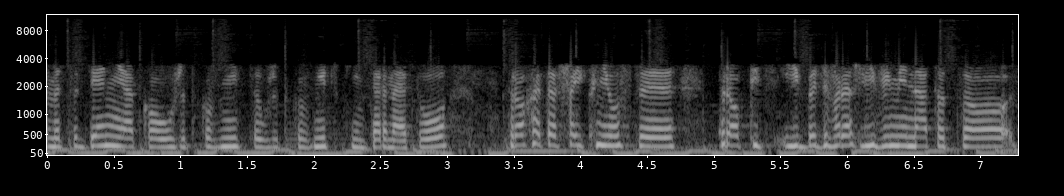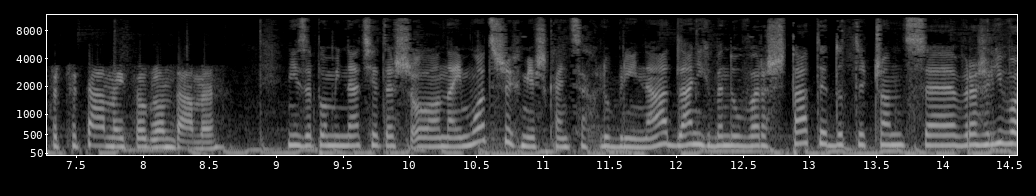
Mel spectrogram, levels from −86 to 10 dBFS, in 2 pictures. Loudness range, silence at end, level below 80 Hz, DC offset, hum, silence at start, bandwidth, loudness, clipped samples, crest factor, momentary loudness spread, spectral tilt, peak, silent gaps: 2 LU; 0 s; -42 dBFS; under 0.1%; none; 0 s; 11.5 kHz; -28 LUFS; under 0.1%; 14 dB; 6 LU; -5 dB/octave; -14 dBFS; none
